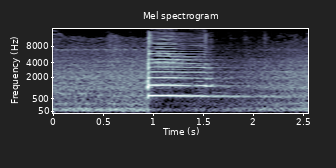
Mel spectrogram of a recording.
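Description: A diesel locomotive sounds a short horn blast.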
